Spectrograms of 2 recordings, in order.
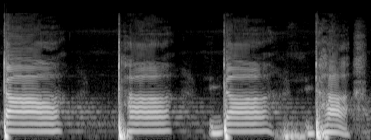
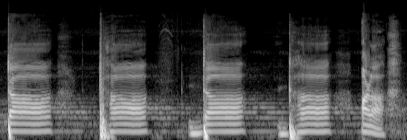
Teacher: हमारी जीभ का अगला हिस्सा अंदर की ओर गोल गोल होकर हो जा रहा है और झटके से बाहर आ रहा है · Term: मूर्धा वर्ण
